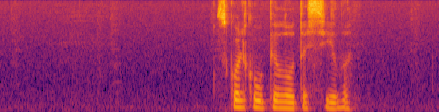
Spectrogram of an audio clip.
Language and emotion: Russian, neutral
